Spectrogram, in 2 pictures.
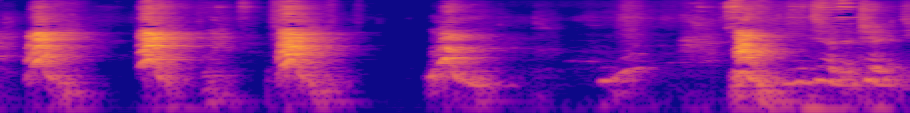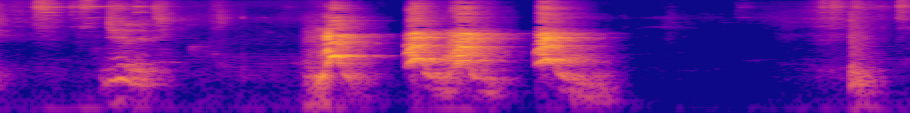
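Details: Duke, a longcoat German Shepherd puppy, barks back while disliking his multivitamin and arguing with his owner: short sharp barks in clusters of three, then scattered yips and another quick run of barks, with a human voice mixed in.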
